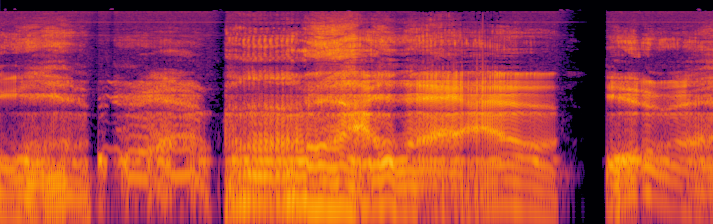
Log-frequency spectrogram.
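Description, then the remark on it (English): Voice actor Frank Welker voices a long, rumbling growl-like roar in several sustained bursts with short breaks, loud, gravelly and strained, recreating an animal roar for a movie. “I'm surprised they didn't use any real roars in the movie. Cool. They're all recreated.”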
